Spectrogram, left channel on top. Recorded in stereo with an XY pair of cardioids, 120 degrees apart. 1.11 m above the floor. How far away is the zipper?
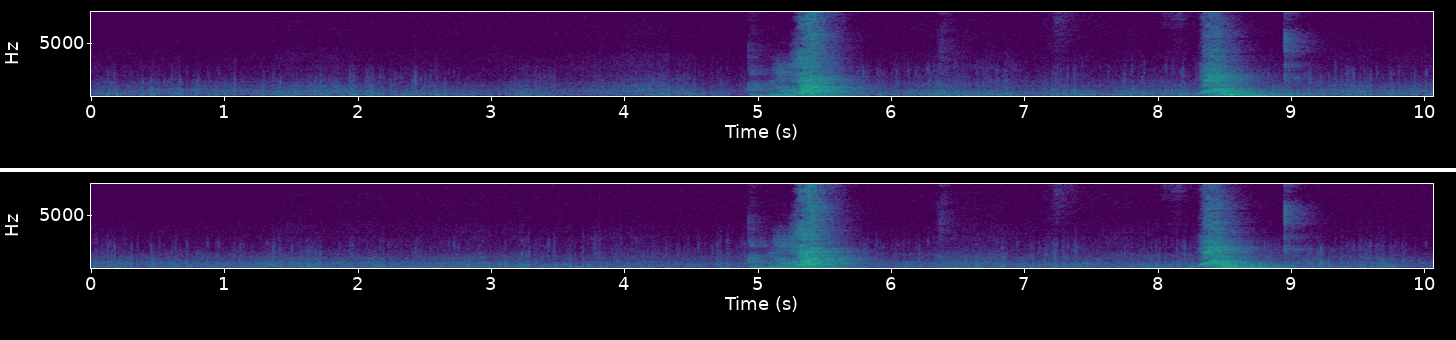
About 0.6 m.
